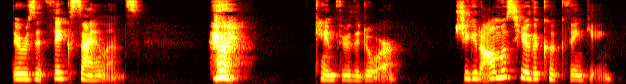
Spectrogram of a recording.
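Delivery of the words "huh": loud skeptical huh. A narrator's reading. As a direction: grunt doubtfully, loud. Cook grunts.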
